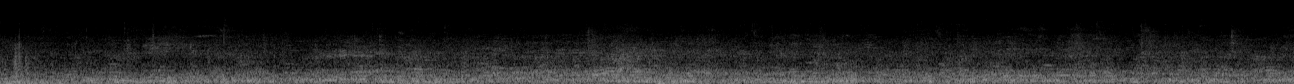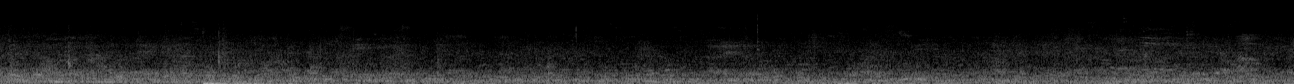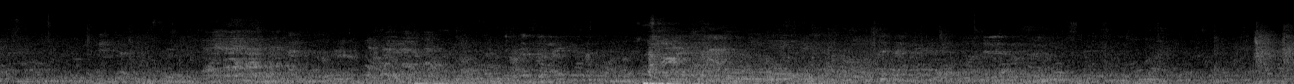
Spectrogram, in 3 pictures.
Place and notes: Himmelfahrtlirche, Gustav-Meyer-Allee, Berlin - before the concert
audience, murmur of voices before the concert, Himmelfahrtskirche Humboldthain
(Sony PCM D50, Primo EM172)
